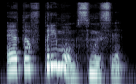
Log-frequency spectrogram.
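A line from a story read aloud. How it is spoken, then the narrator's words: Dry but polite. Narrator (Russian): сухо, но вежливо проговорил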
